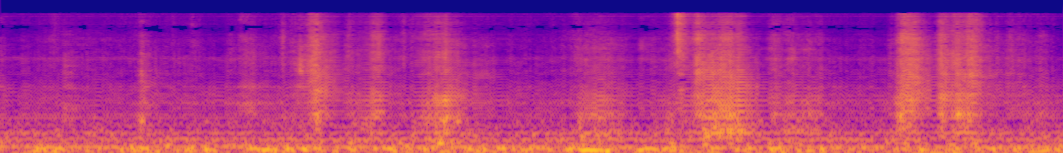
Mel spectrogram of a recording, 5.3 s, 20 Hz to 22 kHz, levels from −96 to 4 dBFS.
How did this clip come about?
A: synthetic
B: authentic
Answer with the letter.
A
